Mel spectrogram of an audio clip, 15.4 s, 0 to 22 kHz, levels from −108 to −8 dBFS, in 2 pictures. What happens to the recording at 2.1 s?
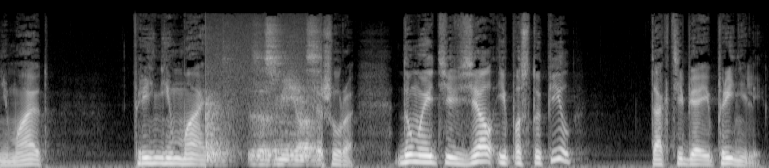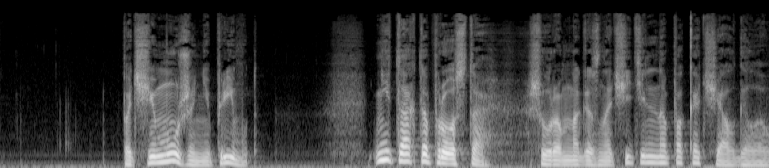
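At 2.06 s the recording likely loses the close microphone's signal and falls back on a distant one, a switch to a distant microphone that lasts until 3.22 s, when the close pickup returns just as abruptly. Across that stretch the speech turns suddenly roomy and hollow, thinner in the bass, with background noise rising to roughly 30 dB below the speech, though the overall level barely changes.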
